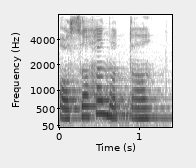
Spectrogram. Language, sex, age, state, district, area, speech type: Odia, female, 30-45, Odisha, Puri, urban, read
